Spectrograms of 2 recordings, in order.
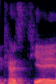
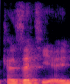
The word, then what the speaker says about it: Cazetiers: Incidentally, I will just say I've been saying Cazetiers as if it's almost just 2 syllables rather than 3, rather than Cazetiers. You certainly don't want to stress the E.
